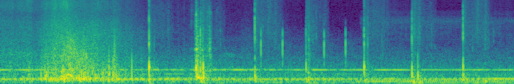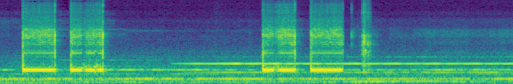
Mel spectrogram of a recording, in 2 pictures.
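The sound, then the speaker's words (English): A quick run of short, sharp dialing clicks and beeps over a low steady hum, followed by two pairs of buzzing telephone rings with a pause between them, as someone phones their father. “I'll let you make the call then.”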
